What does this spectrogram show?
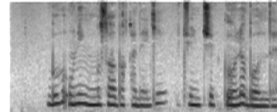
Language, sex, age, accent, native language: Uzbek, female, 19-29, Farg'ona, Uzbek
